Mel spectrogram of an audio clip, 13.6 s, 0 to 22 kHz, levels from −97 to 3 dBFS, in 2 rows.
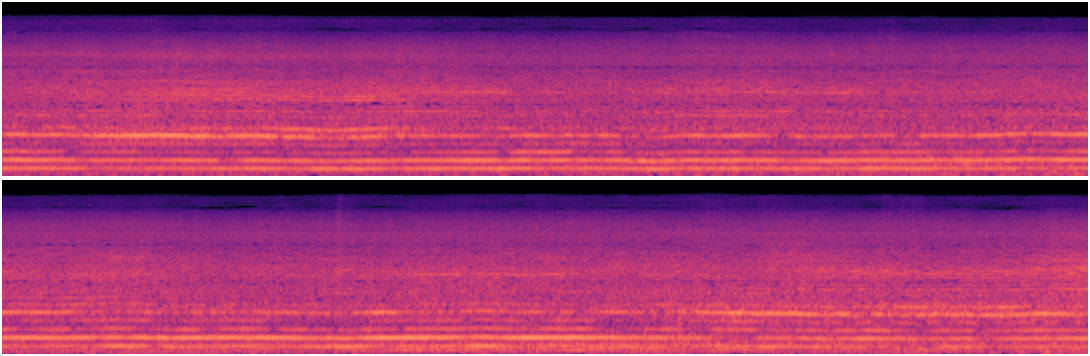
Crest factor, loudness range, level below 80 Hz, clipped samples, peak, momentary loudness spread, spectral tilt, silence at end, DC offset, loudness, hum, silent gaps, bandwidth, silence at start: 14 dB; 1 LU; -44 dBFS; under 0.1%; -10 dBFS; 3 LU; -4 dB/octave; 0 s; under 0.1%; -22 LUFS; none; none; 15.5 kHz; 0 s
